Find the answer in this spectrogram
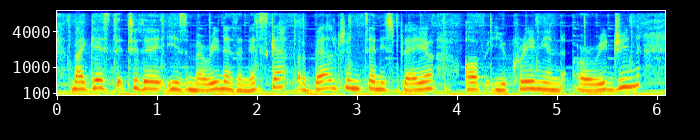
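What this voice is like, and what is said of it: French accent in English. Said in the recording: “I hope you'll forgive my French accent.”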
